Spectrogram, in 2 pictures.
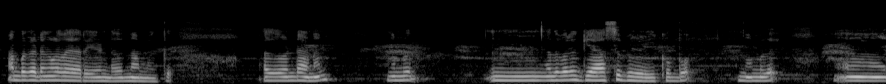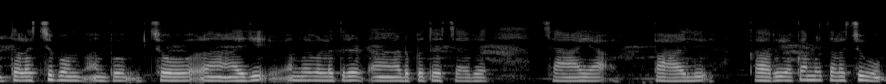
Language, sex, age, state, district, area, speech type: Malayalam, female, 30-45, Kerala, Malappuram, rural, spontaneous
